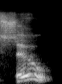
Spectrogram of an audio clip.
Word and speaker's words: Sioux: even pronounce it and he pointed to a word s-i-o-u-x i said sue so it was a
